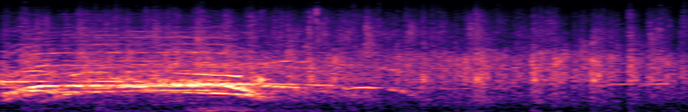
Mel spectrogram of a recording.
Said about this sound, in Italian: Contro ogni repressione di oggi, di ieri, di domani, un grande applauso ancora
